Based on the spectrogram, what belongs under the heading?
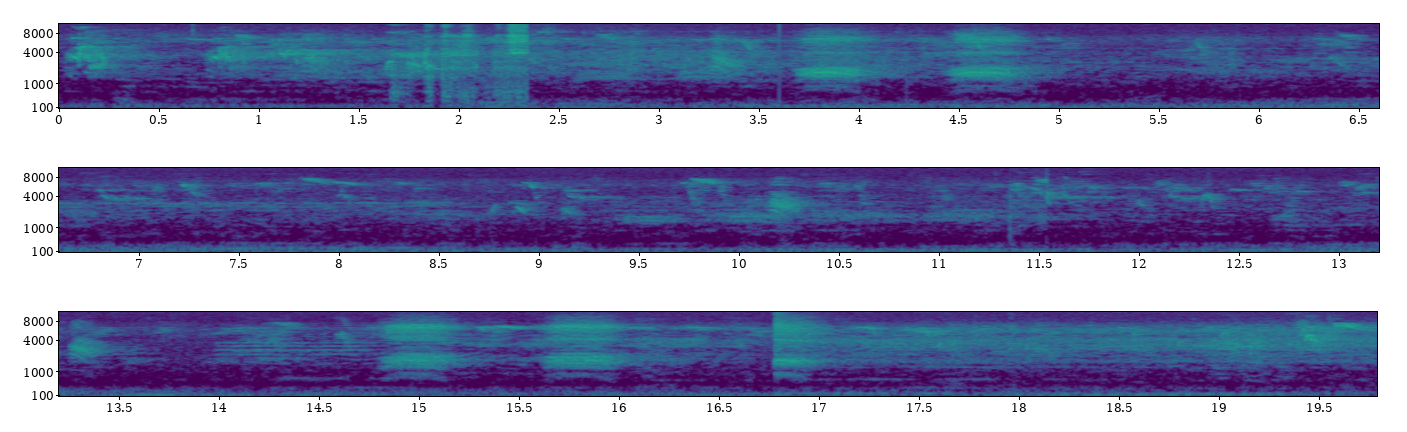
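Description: Birds calling: several short, harsh cawing calls, a pair about four seconds in and three in a row near the end, with scattered small chirps over a steady low rumble.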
